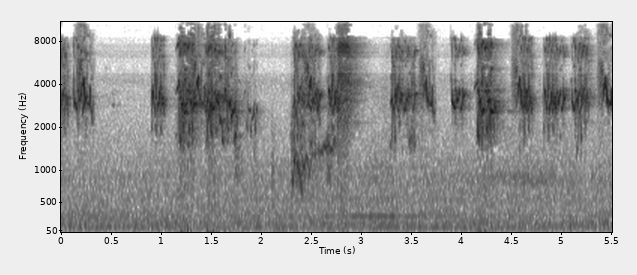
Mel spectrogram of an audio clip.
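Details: Budgerigar warbling in rapid, grating chirps and squeaky fragments, a short quiet gap before the chatter resumes in choppy bursts.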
